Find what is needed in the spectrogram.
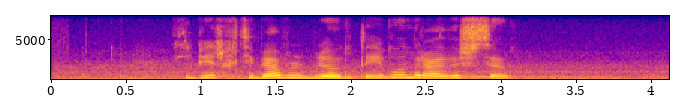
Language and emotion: Russian, neutral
